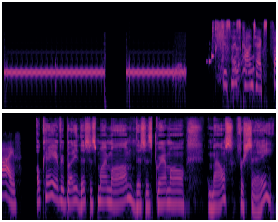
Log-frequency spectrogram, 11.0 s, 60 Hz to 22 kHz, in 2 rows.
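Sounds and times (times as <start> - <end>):
electronic ringing tone of an outgoing iPhone call: 0.0 - 3.7
speech: 4.4 - 10.9.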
